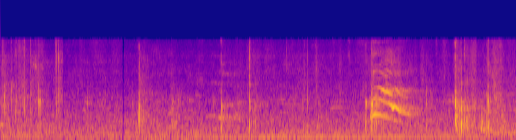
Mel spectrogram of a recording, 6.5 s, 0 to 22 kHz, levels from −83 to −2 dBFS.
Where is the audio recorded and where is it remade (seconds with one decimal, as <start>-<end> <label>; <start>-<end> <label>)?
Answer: 0.0-6.5 remade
